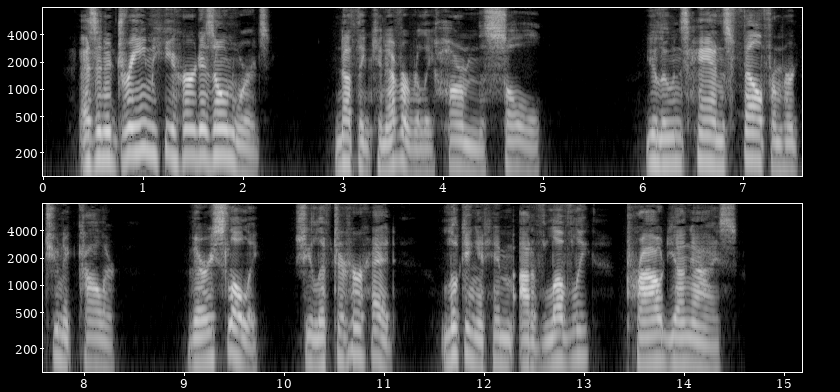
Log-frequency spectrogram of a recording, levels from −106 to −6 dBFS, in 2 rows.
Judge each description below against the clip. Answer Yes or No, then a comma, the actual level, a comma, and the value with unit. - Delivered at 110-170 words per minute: Yes, average, 150 wpm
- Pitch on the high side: No, low, 135 Hz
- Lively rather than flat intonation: No, average, 3.8 semitones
